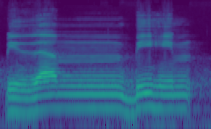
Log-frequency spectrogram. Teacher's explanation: یہاں نون ساکن کا اقلاب مع الغنہ ہے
